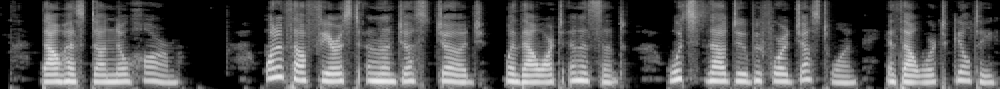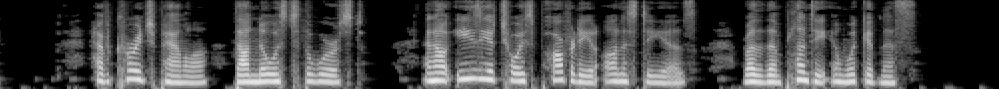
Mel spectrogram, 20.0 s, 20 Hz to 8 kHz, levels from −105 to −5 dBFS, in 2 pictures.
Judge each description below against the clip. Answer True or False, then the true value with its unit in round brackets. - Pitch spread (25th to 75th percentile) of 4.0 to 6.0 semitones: False (2.8 semitones)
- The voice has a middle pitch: False (195 Hz)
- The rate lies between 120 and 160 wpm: True (145 wpm)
